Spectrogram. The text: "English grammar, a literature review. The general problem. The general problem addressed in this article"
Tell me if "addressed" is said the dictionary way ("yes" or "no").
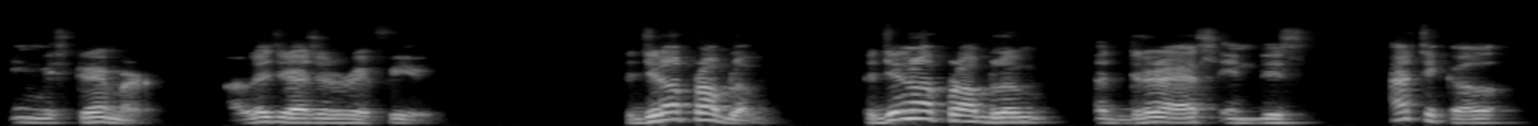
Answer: no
